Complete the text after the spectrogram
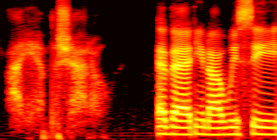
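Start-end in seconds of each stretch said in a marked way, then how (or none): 0.1-0.8 monologue whisper. Retold or imitated. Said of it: "his first monologue when he's like".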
